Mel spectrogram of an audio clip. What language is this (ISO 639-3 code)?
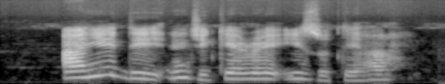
ibo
